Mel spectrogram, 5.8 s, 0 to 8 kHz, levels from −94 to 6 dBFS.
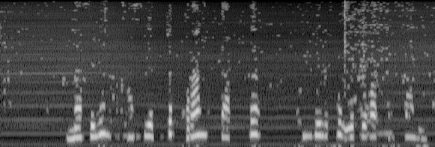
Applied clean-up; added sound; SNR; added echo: classical method spectral subtraction.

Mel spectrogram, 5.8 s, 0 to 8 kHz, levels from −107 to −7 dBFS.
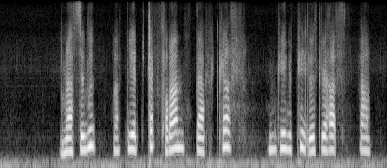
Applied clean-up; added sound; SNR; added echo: neural diffusion model UNIVERSE++.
